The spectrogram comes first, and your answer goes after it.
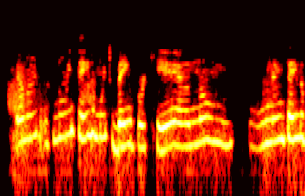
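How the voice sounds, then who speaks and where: Ordinary pitch variation marks this fairly slow speech. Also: woman. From Brazil, São Paulo state (Atibaia). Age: young. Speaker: actress and stand-in. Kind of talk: interview. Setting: livestream.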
